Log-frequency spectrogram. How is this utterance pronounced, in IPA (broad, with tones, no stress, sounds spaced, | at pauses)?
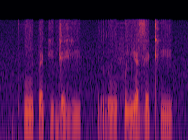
pʰ uː˦ p ɛ˨ k i˨ ɡ eː˦ ɣ i˨ | r uː˨ f ʊ˨ ɲ ɛ˦ z e˦˨ kʰ i˦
